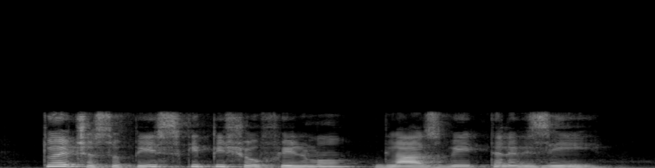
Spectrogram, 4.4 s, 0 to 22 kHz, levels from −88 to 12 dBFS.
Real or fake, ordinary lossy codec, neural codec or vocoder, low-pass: fake; none; codec, 16 kHz, 4 kbps, FunCodec, trained on Chinese and English, 50 frames a second; 7.2 kHz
